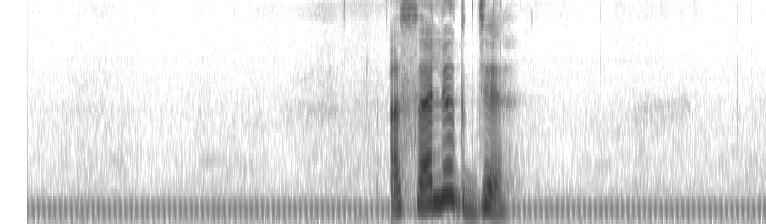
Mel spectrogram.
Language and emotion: Russian, positive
